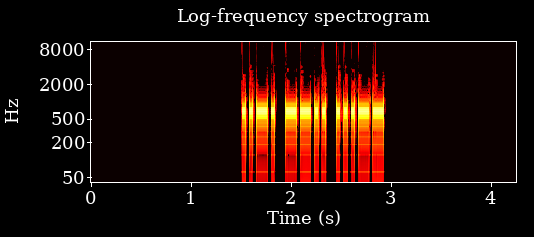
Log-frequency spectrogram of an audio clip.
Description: Morse code, heard as a keyed tone, about 32 wpm, 700 Hz. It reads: FZ3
